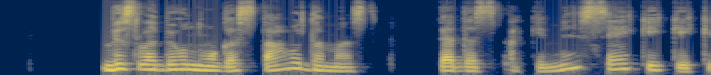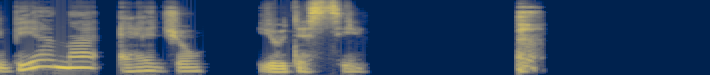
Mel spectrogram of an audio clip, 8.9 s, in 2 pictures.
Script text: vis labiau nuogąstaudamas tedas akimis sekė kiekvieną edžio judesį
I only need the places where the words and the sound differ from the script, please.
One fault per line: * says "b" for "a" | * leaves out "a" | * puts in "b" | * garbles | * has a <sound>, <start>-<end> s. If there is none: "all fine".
* has a throat clearing, 7.7-7.8 s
